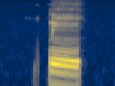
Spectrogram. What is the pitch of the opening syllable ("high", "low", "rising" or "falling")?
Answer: low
